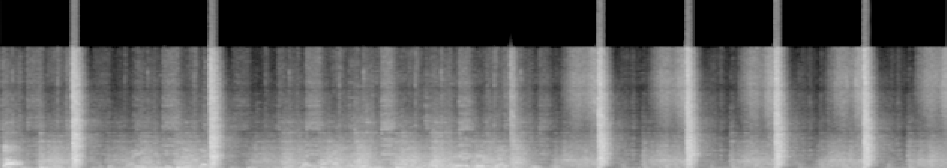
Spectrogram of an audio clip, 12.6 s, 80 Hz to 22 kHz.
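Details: 1913 Fairbanks Morse 12 hp NB single-cylinder engine, torn down since 1976, first start in 42 years after restoration; sharp single exhaust bangs about once a second, slow and regular, running normally over background music.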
